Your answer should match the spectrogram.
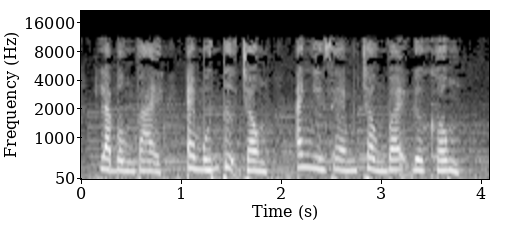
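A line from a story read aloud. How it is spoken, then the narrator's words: Timid quiet reply. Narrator (Vietnamese): Mộ Già cỏ rúm người lại, nhỏ giọng đáp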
